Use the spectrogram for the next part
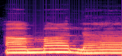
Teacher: لام 2 زبر کو ہم جب وقف کی صورت میں جیسے آیت مکمل ہو رہی ہے، املا تو الف مدہ کا قاعدہ بن جائے گا، 2 زبر کی بجائے 1 زبر پڑھیں گے، مد عارض کریں گے، کھینچ کے پڑھیں گے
